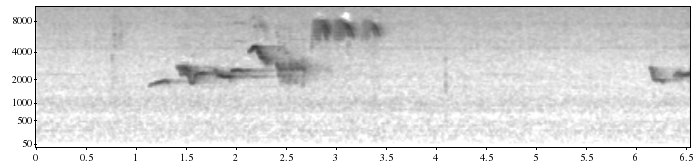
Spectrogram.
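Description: A small songbird singing: a quick phrase of chirps and trills about a second in, and another phrase starting near the end, over a steady low outdoor hiss.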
